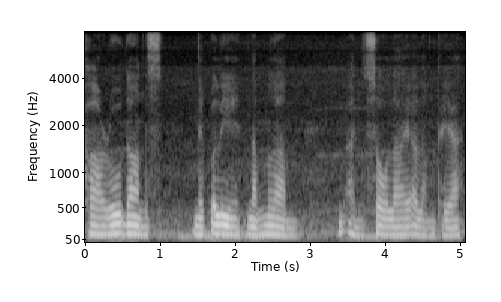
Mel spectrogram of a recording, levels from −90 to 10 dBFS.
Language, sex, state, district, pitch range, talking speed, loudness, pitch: Mizo, male, Mizoram, Aizawl, 110-125 Hz, 140 wpm, -15 LUFS, 115 Hz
